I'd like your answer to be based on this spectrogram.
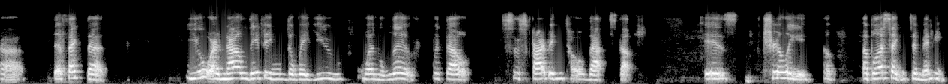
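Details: Adult woman speaking; no speech disorder.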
